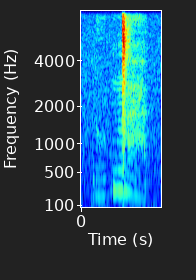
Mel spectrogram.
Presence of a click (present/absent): present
